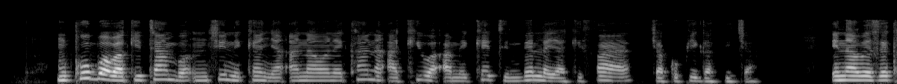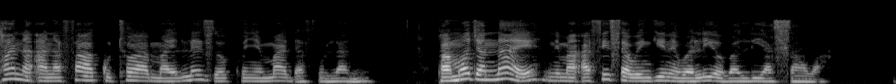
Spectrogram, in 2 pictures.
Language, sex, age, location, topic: Swahili, female, 36-49, Kisumu, government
